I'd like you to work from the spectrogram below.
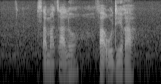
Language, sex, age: Tswana, male, 19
